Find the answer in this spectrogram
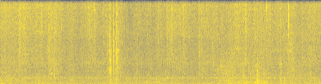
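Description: African wild dogs feeding on an impala carcass: faint tearing and chewing with a few sharp snaps, over a steady background hiss.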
